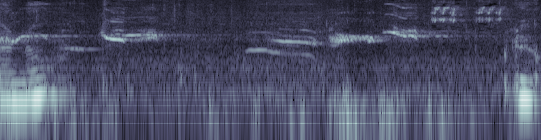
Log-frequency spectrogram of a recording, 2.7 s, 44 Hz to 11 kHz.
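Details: Common blackbird singing in the rain in the middle of the night, around 5 a.m., in England: fluty warbled phrases with a high twittering ending, and low voice-like sounds at the start and end.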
